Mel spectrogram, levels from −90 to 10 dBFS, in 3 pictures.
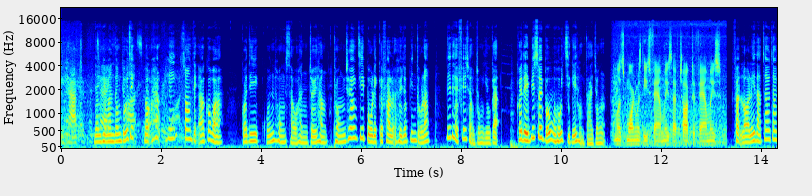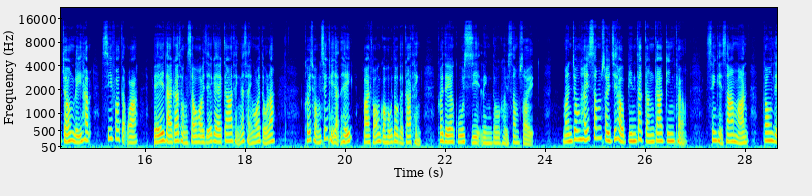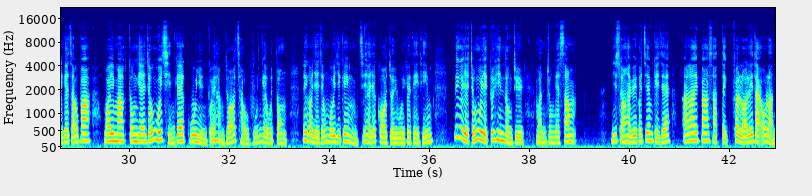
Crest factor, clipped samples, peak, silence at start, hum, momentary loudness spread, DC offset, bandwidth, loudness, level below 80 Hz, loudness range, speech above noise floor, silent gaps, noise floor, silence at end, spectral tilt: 20 dB; under 0.1%; -4 dBFS; 0 s; none; 9 LU; under 0.1%; 15 kHz; -23 LUFS; -52 dBFS; 3 LU; 27 dB; none; -49 dBFS; 0 s; -6.5 dB/octave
